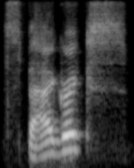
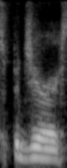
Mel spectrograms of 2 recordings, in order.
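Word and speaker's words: spagyrics: You may think they're called spagrics, but they're called spaderics.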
